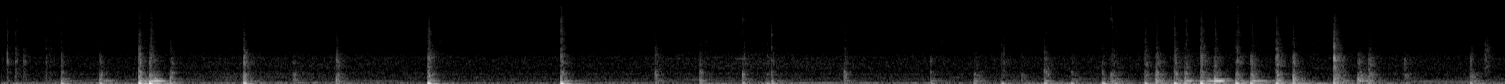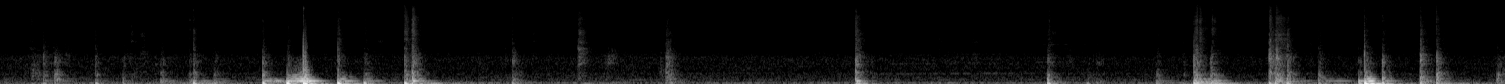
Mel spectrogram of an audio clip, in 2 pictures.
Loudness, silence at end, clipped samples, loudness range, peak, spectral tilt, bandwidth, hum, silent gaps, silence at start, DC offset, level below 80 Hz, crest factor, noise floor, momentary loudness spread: -27 LUFS; 0.05 s; under 0.1%; 22 LU; 0 dBFS; -9 dB/octave; 5.4 kHz; none; none; 0.6 s; under 0.1%; -28 dBFS; 24 dB; -52 dBFS; 26 LU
